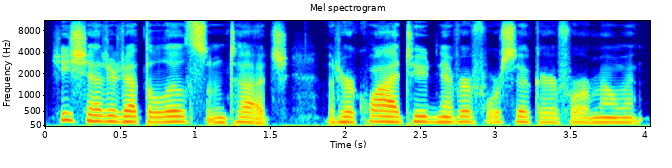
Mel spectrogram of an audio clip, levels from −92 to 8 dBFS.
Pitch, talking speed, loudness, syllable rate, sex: 160 Hz, 225 wpm, -18 LUFS, 6.5 syllables/s, female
